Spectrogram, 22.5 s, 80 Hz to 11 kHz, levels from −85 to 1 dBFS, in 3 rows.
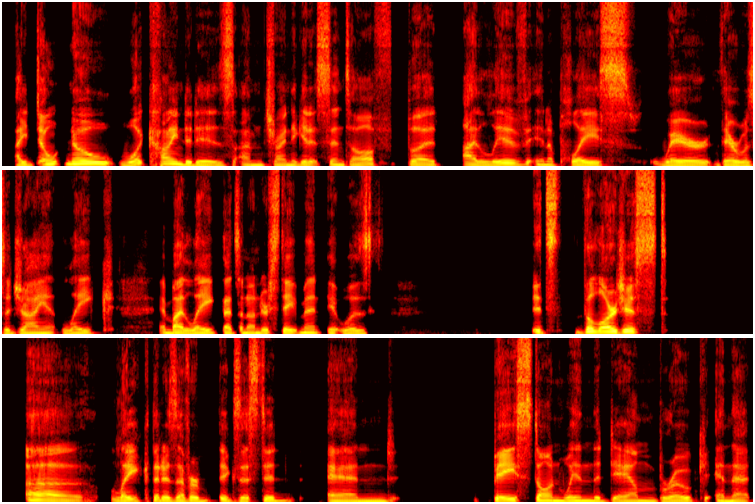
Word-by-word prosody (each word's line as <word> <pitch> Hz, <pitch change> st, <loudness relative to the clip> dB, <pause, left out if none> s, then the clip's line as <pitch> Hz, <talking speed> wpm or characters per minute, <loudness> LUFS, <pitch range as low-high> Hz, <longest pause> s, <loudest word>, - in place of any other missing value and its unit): I 95 Hz, 0 st, 0 dB
don't 115 Hz, +9 st, 0 dB
know 125 Hz, 0 st, +5 dB
what 90 Hz, +7 st, -1 dB
kind 135 Hz, -5 st, 0 dB
it 95 Hz, -, +2 dB
is. 85 Hz, 0 st, -1 dB
I'm 90 Hz, -2 st, -5 dB
trying 95 Hz, 0 st, -4 dB
to 95 Hz, -, -3 dB
get 100 Hz, +1 st, -1 dB
it -, -, -4 dB
sent 100 Hz, -3 st, -3 dB
off, 95 Hz, +6 st, -4 dB, 0.2 s
but 95 Hz, -5 st, -1 dB, 0.2 s
I 100 Hz, -1 st, -1 dB
live 100 Hz, +3 st, 0 dB
in 105 Hz, -2 st, -4 dB
a -, -, -6 dB
place 90 Hz, 0 st, 0 dB, 0.2 s
where 90 Hz, 0 st, +1 dB
there 95 Hz, +2 st, 0 dB
was 90 Hz, -2 st, -2 dB
a 95 Hz, -, 0 dB
giant 90 Hz, 0 st, -1 dB
lake. 85 Hz, +1 st, -4 dB, 0.5 s
And 100 Hz, -, -3 dB
by 100 Hz, 0 st, +4 dB
lake, 90 Hz, +1 st, +1 dB
that's 90 Hz, -1 st, 0 dB
an 95 Hz, -, -1 dB
understatement. 95 Hz, +2 st, 0 dB
It 100 Hz, -, -4 dB
was 90 Hz, -1 st, -1 dB, 1.6 s
It's -, -, +3 dB
the 125 Hz, -, +6 dB
largest 120 Hz, +1 st, +6 dB, 1.1 s
uh, 100 Hz, -8 st, +1 dB, 0.3 s
lake 105 Hz, -3 st, 0 dB
that 115 Hz, -3 st, 0 dB
has 105 Hz, -3 st, +2 dB
ever 100 Hz, -, +1 dB, 0.2 s
existed. 100 Hz, +1 st, -2 dB, 0.3 s
And 90 Hz, -3 st, -2 dB, 1.0 s
based 105 Hz, +3 st, +4 dB
on 105 Hz, -3 st, +1 dB
when 100 Hz, 0 st, 0 dB
the 100 Hz, -, 0 dB
dam 95 Hz, +2 st, -4 dB
broke 95 Hz, +1 st, -3 dB
and 95 Hz, -2 st, -2 dB
that 90 Hz, -2 st, -4 dB
95 Hz, 140 wpm, -24 LUFS, 90-105 Hz, 1.6 s, the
